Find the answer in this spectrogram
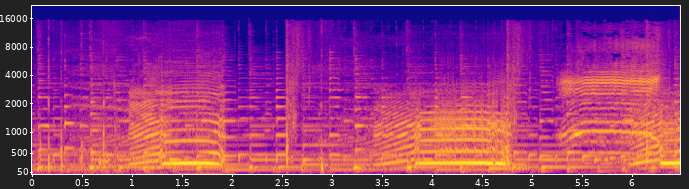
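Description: Cow mooing sound effect: three long moos, each rising, holding and dropping away, over background music with a plucked string instrument.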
